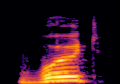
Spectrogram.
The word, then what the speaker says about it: would: look at hypothetically speaking wood could should now these are words that i hear mispronounced all the time we do not say the letter l when we are using these words so make sure that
